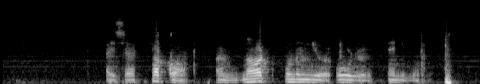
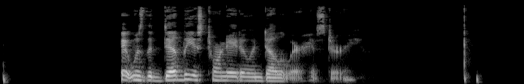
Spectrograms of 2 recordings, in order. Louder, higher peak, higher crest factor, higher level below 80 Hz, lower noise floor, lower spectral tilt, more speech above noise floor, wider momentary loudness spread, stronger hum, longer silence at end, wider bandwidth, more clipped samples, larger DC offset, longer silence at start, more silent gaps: about the same, -19 LUFS vs -21 LUFS; about the same, 0 dBFS vs -2 dBFS; about the same, 18 dB vs 22 dB; first, -38 dBFS vs -68 dBFS; second, -57 dBFS vs -83 dBFS; first, -9.5 dB/octave vs -4 dB/octave; second, 39 dB vs 63 dB; second, 11 LU vs 18 LU; neither; second, 0.3 s vs 0.55 s; second, 7.8 kHz vs 16 kHz; neither; neither; first, 1.05 s vs 0.05 s; neither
